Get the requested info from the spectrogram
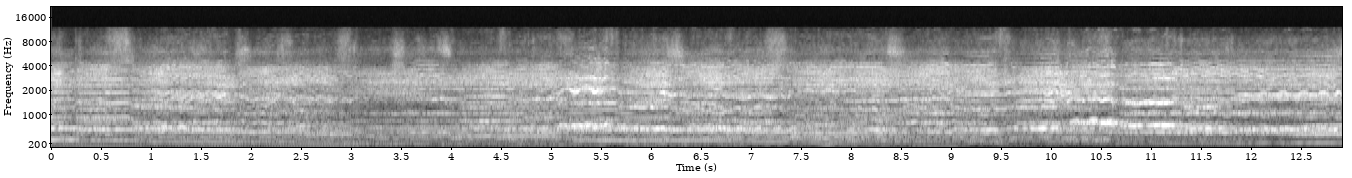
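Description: Mixed church choir singing held chords, accompanied by organ and strings including a cello.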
